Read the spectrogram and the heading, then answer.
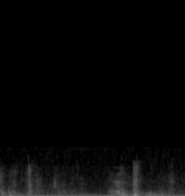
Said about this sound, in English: Close the door, will you?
